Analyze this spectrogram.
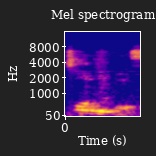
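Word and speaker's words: Csendes: Entonces, esa cirugía se llama cirugía de Chendes. Se escribe cirugía CTENDES.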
